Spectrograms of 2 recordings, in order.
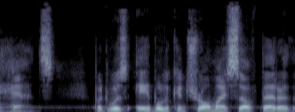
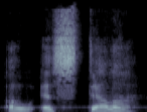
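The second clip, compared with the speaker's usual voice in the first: higher, slow, grieving call; tearful plea; 9 semitones higher, 3 dB louder, slower than usual. A narrator's reading. Pip weeping over Estella's hand, tearful. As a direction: call her name through tears. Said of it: "my bitter tears fell fast".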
